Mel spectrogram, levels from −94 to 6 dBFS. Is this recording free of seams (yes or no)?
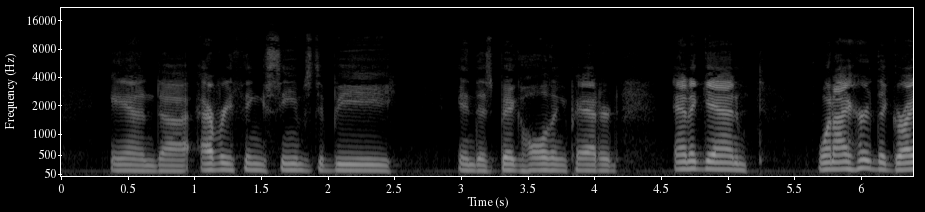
yes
